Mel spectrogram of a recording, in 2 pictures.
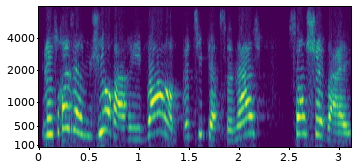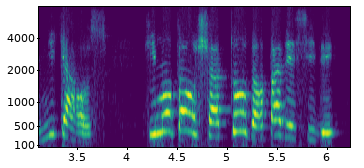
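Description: A chatty, know-it-all crow from a storybook, as a woman reads her, in a high voice that leaps up and down. She explains at length, confiding and a little self-important. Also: very animated, normal speed, a bit bright. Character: talkative old crow, female, know-it-all. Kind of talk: storybook reading.

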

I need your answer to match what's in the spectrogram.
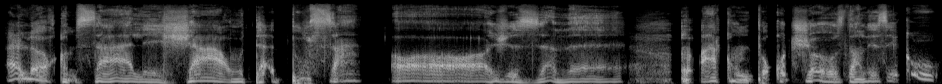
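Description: Gravelly gloating rat boss. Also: female voice, extremely low pitch, big pitch swings, pushed and bright, no echo, clean studio sound, full character voice. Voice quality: gravelly and raspy. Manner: slow gloating drawl. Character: big scarred sewer rat boss, sly and menacing.

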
